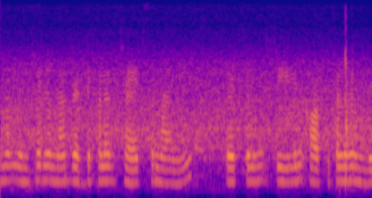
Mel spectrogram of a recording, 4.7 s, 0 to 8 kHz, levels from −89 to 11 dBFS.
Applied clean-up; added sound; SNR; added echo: none; none; none; none.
